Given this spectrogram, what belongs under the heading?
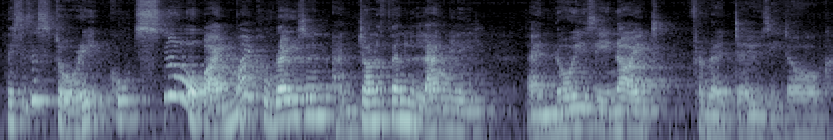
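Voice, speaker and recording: A woman reading a storybook aloud to young children like an infant school teacher, with expressive, drawn-out storytelling. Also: deep voice. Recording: roomy, distant microphone.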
